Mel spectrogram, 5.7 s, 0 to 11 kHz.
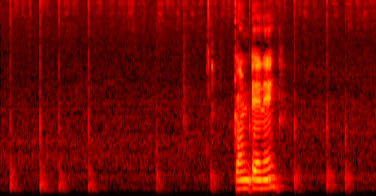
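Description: Marker or chalk strokes on a board during a Class 11 physics lecture on Newton's laws of motion: a regular series of short, close taps and scratches, briefly interrupted by someone speaking.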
